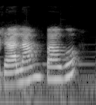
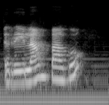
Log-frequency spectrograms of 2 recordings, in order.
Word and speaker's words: relámpago: El relámpago. Sorry, it's el relámpago, lightning.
